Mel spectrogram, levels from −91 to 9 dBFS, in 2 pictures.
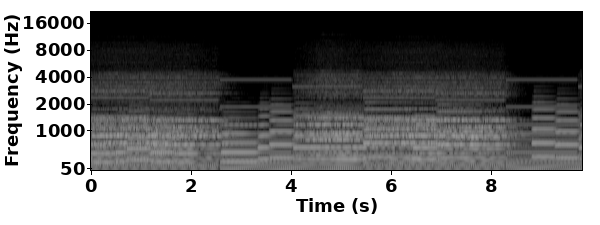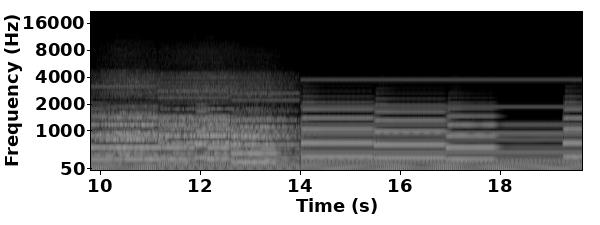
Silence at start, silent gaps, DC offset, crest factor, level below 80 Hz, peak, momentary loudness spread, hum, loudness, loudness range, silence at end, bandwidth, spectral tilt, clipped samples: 0 s; none; 0.2%; 14 dB; -50 dBFS; -20 dBFS; 7 LU; none; -36 LUFS; 4 LU; 0 s; 12.5 kHz; -7.5 dB/octave; under 0.1%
